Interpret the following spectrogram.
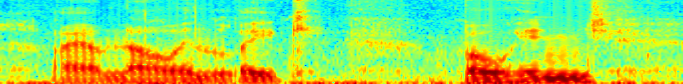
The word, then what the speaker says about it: Bohinj: am now in Lake Bohinj. I know you're not actually supposed to pronounce the J, but I do it every time.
